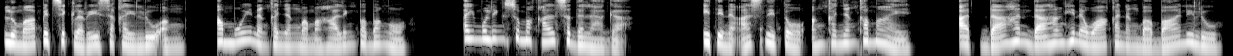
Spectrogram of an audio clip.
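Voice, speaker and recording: A woman tells a dramatic story from a script. Her voice is slightly low, with a solemn and suspenseful delivery. The recording is dry, with no room sound. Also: expressive, moderate pace, darkish tone, no room sound. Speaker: story narrator.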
